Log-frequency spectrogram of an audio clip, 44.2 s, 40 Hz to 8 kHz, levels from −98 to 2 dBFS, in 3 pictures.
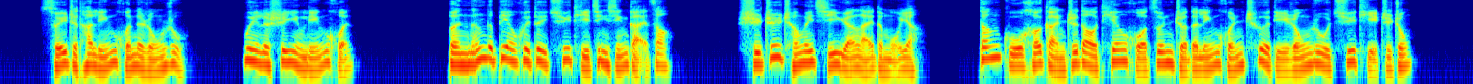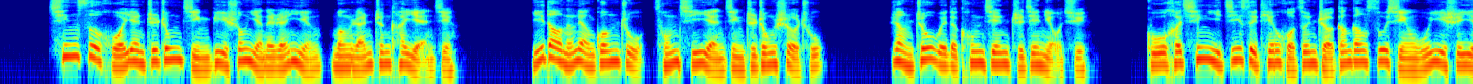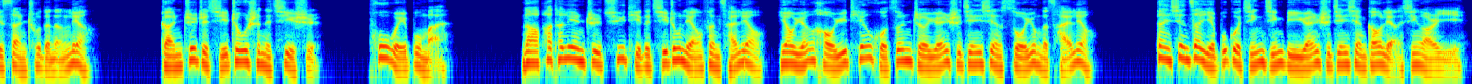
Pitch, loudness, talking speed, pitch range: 135 Hz, -22 LUFS, 250 characters per minute, 115-160 Hz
